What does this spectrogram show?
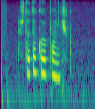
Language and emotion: Russian, neutral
